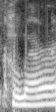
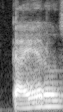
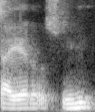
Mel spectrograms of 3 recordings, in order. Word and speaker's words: Calleros: Oh, is it Calera? Calleros. See, I'm just adding extra syllables to your name. How do you pronounce it? Calleros, so C-A-L-L, like Calleros? Calleros.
